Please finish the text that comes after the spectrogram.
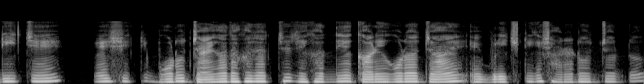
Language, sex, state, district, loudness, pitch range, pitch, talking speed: Bengali, male, West Bengal, North 24 Parganas, -19 LUFS, 125-140 Hz, 130 Hz, 160 wpm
